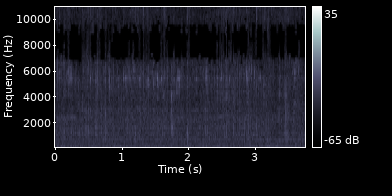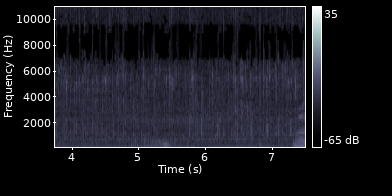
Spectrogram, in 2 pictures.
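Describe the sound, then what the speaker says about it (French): Salmon cooking gently in a pan gives a steady, moderate sizzle and fine crackle that holds evenly throughout, without any voices. "on passe à la cuisson de notre saumon"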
